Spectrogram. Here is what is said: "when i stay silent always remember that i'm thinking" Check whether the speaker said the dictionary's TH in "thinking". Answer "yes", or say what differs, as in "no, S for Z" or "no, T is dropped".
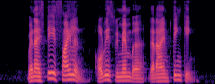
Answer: no, T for TH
